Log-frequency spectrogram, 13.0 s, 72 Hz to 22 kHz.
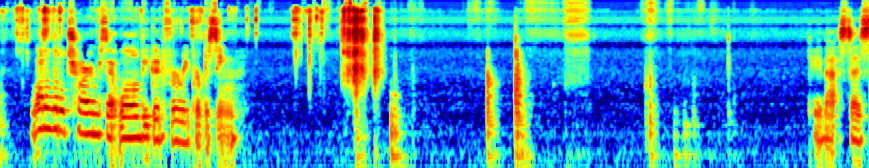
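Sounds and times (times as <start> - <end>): metal jewelry clicking and clattering: 0.1 - 0.9, 3.7 - 5.8.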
